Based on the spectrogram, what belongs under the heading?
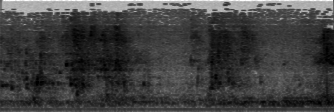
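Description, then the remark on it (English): Water of a creek or pond flows and splashes steadily, with a continuous bubbling rush and occasional louder gurgling surges. “Today's story is about little fish and tadpoles that live in a creek or a pond just like this one.”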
